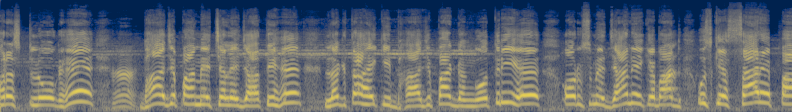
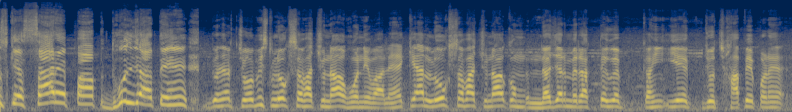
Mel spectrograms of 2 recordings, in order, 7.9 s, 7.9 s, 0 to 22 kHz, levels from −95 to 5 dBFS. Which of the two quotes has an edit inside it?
second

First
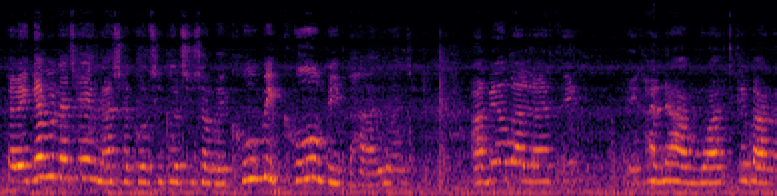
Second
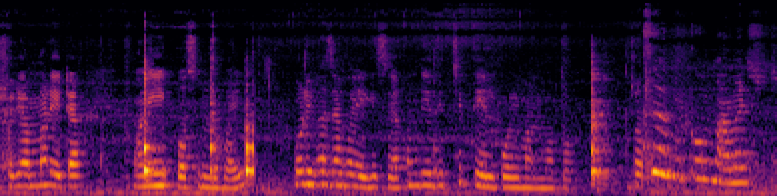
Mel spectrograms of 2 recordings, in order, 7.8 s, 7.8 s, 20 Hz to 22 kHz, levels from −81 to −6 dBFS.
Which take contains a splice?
second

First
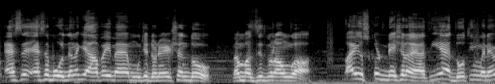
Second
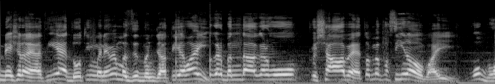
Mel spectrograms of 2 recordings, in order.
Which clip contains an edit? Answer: second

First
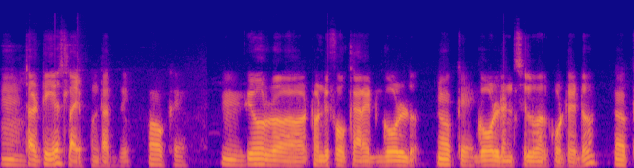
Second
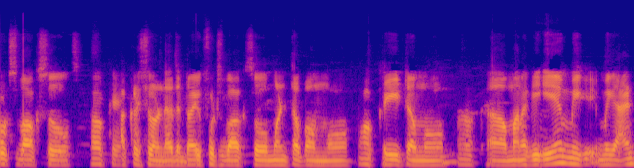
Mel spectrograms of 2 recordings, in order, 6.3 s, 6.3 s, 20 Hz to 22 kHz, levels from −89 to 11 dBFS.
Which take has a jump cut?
first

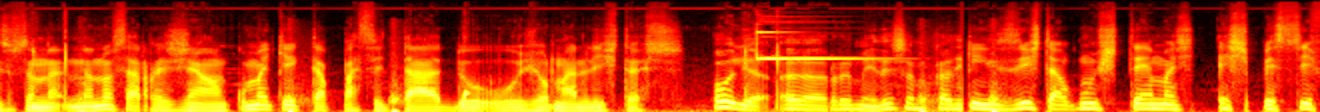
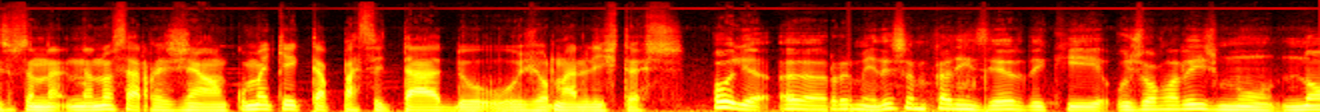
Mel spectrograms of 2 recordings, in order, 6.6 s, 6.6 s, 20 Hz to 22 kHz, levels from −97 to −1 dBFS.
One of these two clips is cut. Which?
first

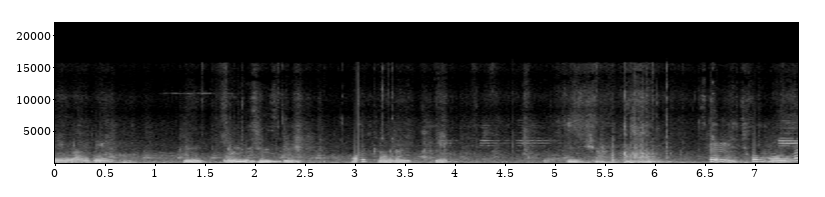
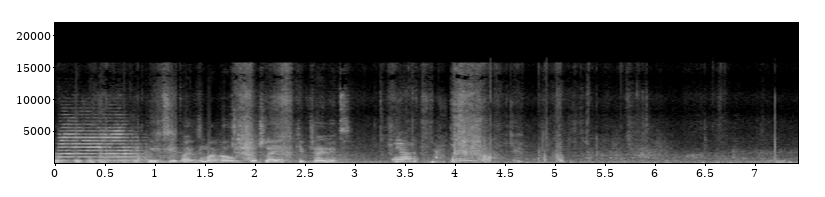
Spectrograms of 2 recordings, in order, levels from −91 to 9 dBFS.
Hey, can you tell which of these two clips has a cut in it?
first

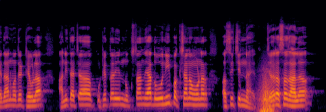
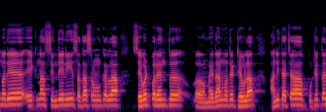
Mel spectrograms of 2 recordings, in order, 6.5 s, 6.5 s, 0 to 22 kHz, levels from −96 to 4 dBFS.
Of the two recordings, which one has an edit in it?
first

